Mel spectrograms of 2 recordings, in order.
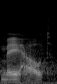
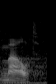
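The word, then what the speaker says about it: Mahout: Looks like Mayhout. They pronounce it Mout.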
